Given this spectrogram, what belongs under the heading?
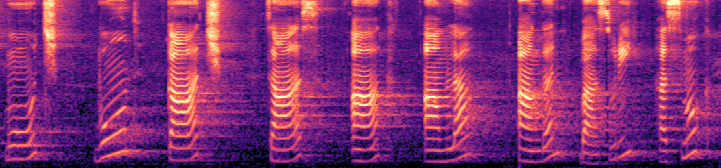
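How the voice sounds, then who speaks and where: A woman teaching a recorded lesson to young children, explaining each step slowly and asking simple questions along the way. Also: sits high, pushed and bright. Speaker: primary school teacher. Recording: echoey room with long reverb.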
